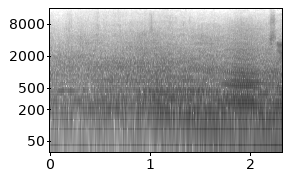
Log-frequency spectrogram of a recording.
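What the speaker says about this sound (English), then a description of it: "Pace car picking up the field on the back straightaway." Race cars bunched behind a pace car roar down the back straightaway at Talladega during an IROC Challenge Series All-Star race, a steady, dense engine drone that swells slightly near the end.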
